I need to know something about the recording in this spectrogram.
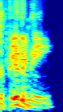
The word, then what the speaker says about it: epitome: be look at that epitome how did you pronounce that epitome it's epitome see you've never really seen it written out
